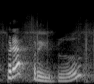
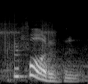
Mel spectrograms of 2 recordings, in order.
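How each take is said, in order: First: "preferable" stressed at the start, PREF-rable; stress on first syllable. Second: "preferable" stressed on the second syllable, pre-FER-able. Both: Shown as a demonstration. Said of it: "multiple pronunciations".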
